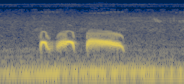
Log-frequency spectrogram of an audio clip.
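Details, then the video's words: Spotted dove lure call, used to provoke wild doves when hunting: two short rising coos, then a long, slightly falling, buzzy coo. A low steady hum sits underneath. "SUARA PIKAT MEMANCING EMOSI SEMUA TEKUKUR//COCOK UNTUK BERBURU"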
